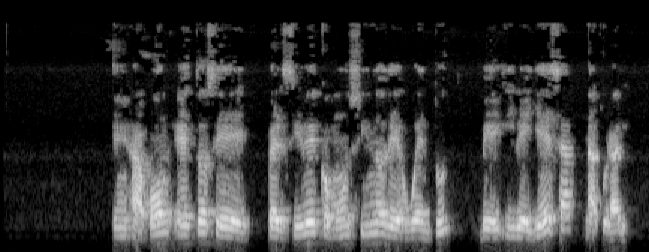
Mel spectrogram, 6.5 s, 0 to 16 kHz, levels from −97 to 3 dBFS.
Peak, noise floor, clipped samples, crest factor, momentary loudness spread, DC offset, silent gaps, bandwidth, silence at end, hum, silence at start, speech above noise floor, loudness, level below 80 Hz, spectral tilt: -2 dBFS; -75 dBFS; under 0.1%; 16 dB; 8 LU; under 0.1%; none; 11.5 kHz; 0.25 s; none; 1.15 s; 59 dB; -17 LUFS; -74 dBFS; -2 dB/octave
